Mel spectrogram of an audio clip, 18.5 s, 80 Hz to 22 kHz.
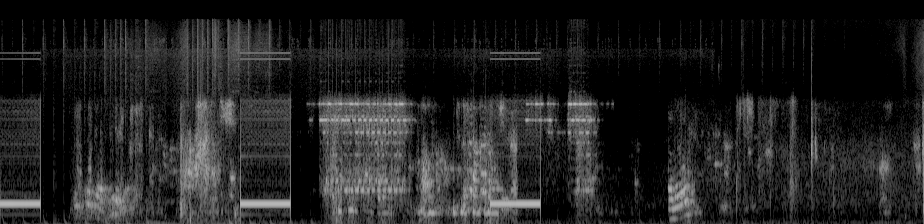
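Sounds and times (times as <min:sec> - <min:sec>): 
longer higher telephone tone: 0:00.0 - 0:00.8, 0:04.8 - 0:08.4, 0:09.8 - 0:12.3
noise: 0:00.0 - 0:18.4
telephone ringing tones on a placed call: 0:04.8 - 0:08.4, 0:09.8 - 0:12.2.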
